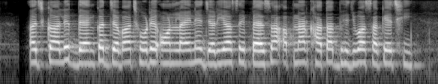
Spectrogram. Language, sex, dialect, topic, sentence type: Magahi, female, Northeastern/Surjapuri, banking, statement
